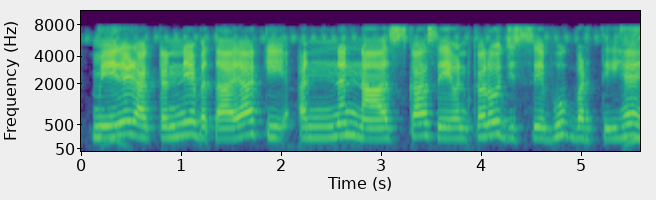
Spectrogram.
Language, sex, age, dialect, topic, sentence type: Hindi, female, 25-30, Awadhi Bundeli, agriculture, statement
